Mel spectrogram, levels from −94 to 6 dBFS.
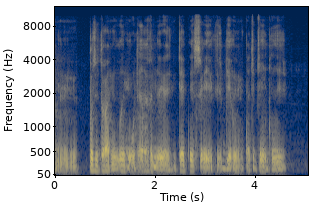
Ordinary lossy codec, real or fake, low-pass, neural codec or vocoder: none; fake; 9.9 kHz; autoencoder, 22.05 kHz, a latent of 192 numbers a frame, VITS, trained on one speaker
